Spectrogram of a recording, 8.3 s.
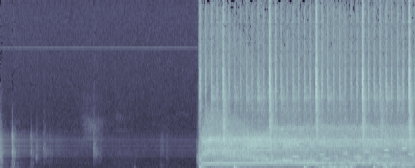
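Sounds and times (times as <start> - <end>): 
soundcheck: 4.0 - 8.3.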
